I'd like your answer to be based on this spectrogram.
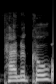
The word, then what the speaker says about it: pannenkoek: Maybe slightly related to a Stroopwafel because it's round and it's flat is the Dutch pancake called the pannenkoeken. Yeah. – Pannenkoek. – Pannenkoek, is that how you say it? Pannenkoek? – Pannenkoek. – Okay.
